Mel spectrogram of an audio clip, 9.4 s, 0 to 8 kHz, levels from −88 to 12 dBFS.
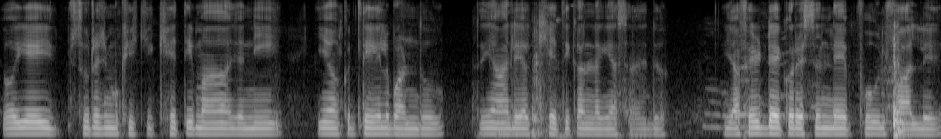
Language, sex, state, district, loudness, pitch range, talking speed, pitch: Garhwali, male, Uttarakhand, Uttarkashi, -23 LUFS, 120-125 Hz, 145 wpm, 125 Hz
